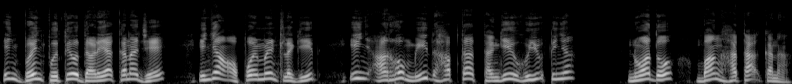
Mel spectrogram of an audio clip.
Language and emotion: Santali, angry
